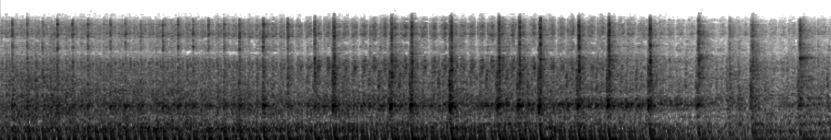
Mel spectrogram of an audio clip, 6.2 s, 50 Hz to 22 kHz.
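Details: CT200U minibike on a stand after the Stage 1 kit and cone filter install: uneven chugging idle with irregular sharp pops about three a second and heavy smoke, possibly backfiring. Rough running, cause suspected, not confirmed.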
